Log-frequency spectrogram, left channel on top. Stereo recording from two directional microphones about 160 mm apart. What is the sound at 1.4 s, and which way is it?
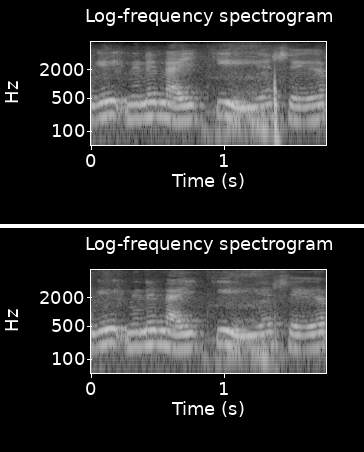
Speech, centre (ahead or behind).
